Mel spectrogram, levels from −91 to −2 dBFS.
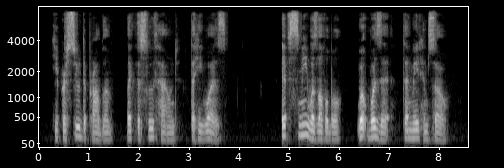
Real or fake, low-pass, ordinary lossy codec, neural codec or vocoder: fake; 7.2 kHz; AAC, 32 kbps; vocoder, 44.1 kHz, 80 mel bands, Vocos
